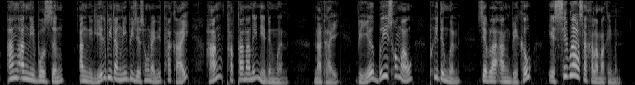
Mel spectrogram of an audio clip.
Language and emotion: Bodo, surprised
